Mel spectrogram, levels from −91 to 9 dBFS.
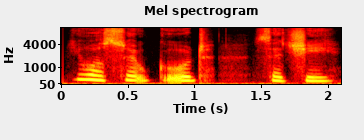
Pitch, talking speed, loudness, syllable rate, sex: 240 Hz, 170 wpm, -16 LUFS, 4.1 syllables/s, female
